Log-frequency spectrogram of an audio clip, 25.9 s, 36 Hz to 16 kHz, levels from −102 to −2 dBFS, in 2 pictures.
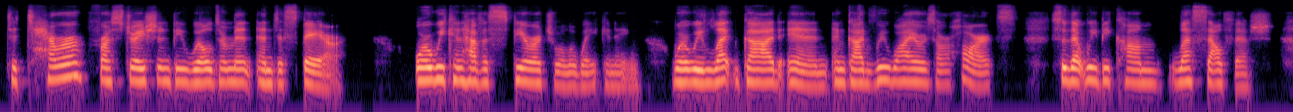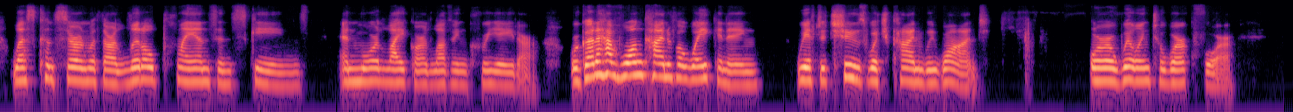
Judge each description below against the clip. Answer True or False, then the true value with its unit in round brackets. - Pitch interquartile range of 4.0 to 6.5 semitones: False (2.7 semitones)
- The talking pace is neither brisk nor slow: True (150 wpm)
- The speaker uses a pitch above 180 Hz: True (190 Hz)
